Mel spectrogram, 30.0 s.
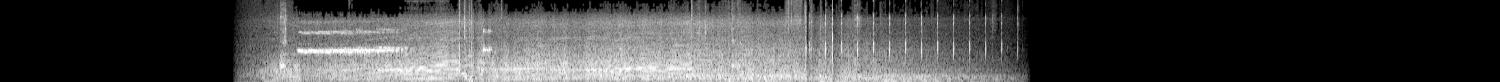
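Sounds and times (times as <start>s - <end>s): car engine at full throttle: 5.1s - 20.0s
regular ticks: 16.2s - 20.5s.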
